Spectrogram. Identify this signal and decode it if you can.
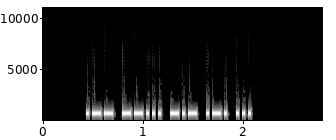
Morse code, heard as a keyed tone, about 40 wpm, 700 Hz. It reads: W7KRS
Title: K1USN SST QSO Practice - 40wpm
